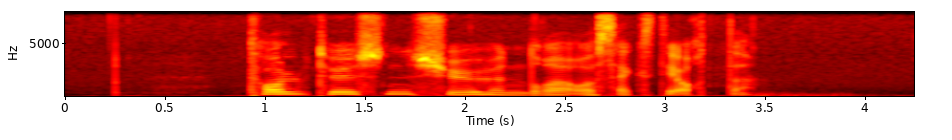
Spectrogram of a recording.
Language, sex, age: Norwegian, female, 25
